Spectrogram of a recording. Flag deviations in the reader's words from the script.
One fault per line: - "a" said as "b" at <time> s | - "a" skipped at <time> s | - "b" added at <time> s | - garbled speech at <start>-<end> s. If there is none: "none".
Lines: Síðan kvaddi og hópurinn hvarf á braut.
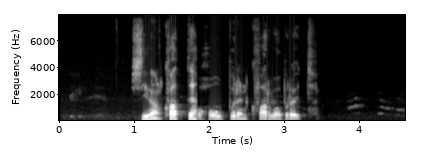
none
